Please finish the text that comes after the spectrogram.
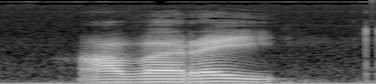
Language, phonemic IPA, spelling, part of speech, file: Tamil, /ɐʋɐɾɐɪ̯/, அவரை, noun, Ta-அவரை.ogg
- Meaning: 1. lablab, hyacinth beans 2. accusative singular of அவர் (avar)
